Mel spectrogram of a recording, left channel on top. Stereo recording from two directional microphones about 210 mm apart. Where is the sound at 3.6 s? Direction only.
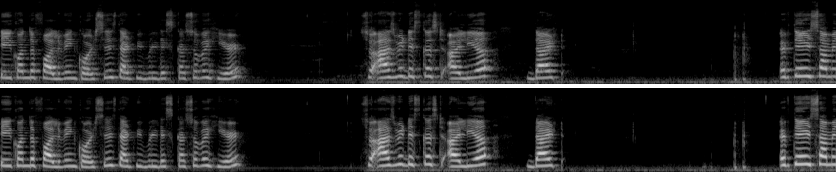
40° right (ahead or behind).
